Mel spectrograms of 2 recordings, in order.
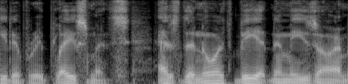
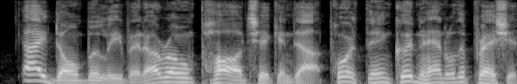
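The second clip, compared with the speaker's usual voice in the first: needling, mocking sarcasm, pitched up; 8 semitones higher, 6 dB louder than usual. Within the group, one member mocks another who chickened out; sarcastic. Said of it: "Dan said sarcastically".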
